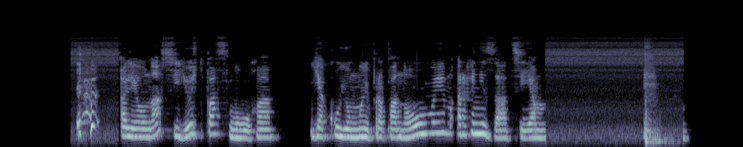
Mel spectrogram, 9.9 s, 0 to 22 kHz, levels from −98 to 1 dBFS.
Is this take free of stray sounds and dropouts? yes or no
no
